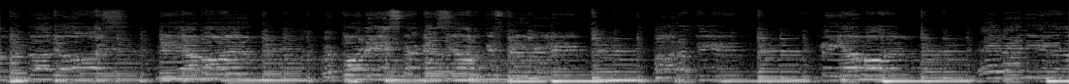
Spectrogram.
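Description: Live conjunto music: a diatonic button accordion playing the melody over a strummed guitar, with a man singing.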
